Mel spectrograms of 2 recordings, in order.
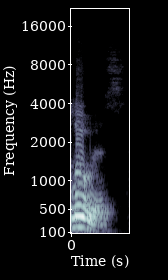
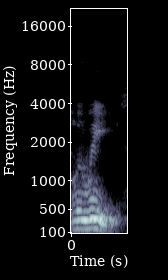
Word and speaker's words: Louise: Not Louis, pronounced Louise, okay, folks? There's an E on the end of it.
